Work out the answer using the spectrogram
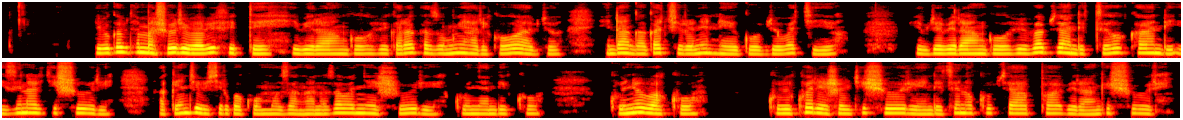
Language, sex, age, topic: Kinyarwanda, female, 36-49, education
